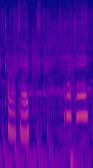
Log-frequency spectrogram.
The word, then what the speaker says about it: karate: made who needs karate karate who knew spongebob was pronouncing it right the whole time and we were like why is he saying it weird it's no that's right he's right but um i wanted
